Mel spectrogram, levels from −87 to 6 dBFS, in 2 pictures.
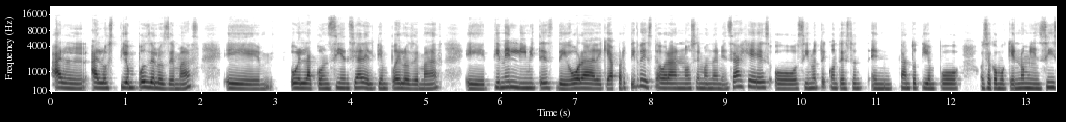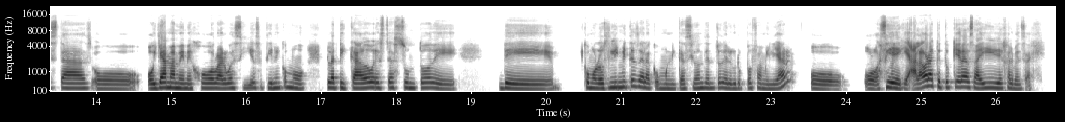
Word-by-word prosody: al 195 -3 0
a 215 - +4
los 205 0 -1
tiempos 220 +1 +2
de 220 - +5
los 190 -3 0
demás, 180 +7 -4 0.3
em, 175 -3 -1 0.2
o 205 - +4
en 195 - +4
la 190 -1 +3
conciencia 195 +2 -2
del 190 -3 -1
tiempo 190 0 -3
de 195 - +4
los 185 -1 +2
demás, 175 +4 -4 0.3
eh, 175 -1 -2
¿tienen 225 +1 +1
límites 205 0 -2
de 175 -1 +1
hora 195 0 +5
de 180 - -3
que 185 - -4
a 180 - -1
partir 200 +6 -7
de 280 - -4
esta 240 -4 -4
hora 195 -1 +3
no 195 0 -4
se 205 - -9
mandan 190 -1 -3
mensajes, 230 +4 -2
o 180 0 -1
si 195 +1 -6
no 205 0 -3
te - - -9
contesto 195 -1 -5
en 195 +2 -8
en 185 -1 -5
tanto 195 0 -4
tiempo, 190 -1 -2 0.3
o 195 - -6
sea, 195 -1 -2
como 185 -1 -1
que 180 0 -2
no 195 +1 0
me 195 - +1
insistas, 195 0 +1
o 175 -1 -3
o 185 - +5
llámame 210 -2 +7
mejor, 200 +2 +1
o - - +5
algo 190 +1 +3
así, 205 0 -6
o - - -6
sea, 200 -2 -17
tienen 205 +1 -2
como 200 -5 -3 0.3
platicado 210 0 +4
este 215 +1 -2
asunto 210 0 -2
de 175 -5 -4 0.5
de 175 -1 +1 0.3
como 205 -2 +2
los 190 +2 +2
límites 230 +4 0
de 240 - +3
la 200 - 0
comunicación 185 +2 -4
dentro 200 +1 -4
del 190 -2 -2
grupo 185 +1 -7
familiar, 180 - -2 0.3
o 165 -3 -2 0.2
o 175 -2 +1
así 225 +6 0
de, 195 -3 +8
ya, 180 - +2
a - - +6
la - - +7
hora 280 +2 +10
que 235 - -1
tú 230 0 -3
quieras, 235 -2 +2
ahí 200 +2 +2
deja 200 0 0
el - - -3
mensaje? 170 +1 -10
195 Hz, 200 wpm, -20 LUFS, 185-210 Hz, 0.5 s, hora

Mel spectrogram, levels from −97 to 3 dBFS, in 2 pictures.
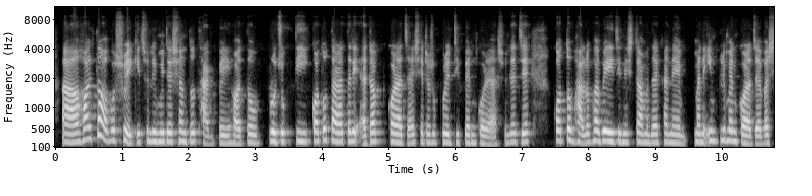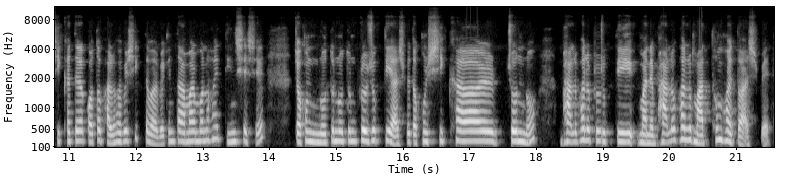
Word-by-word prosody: আ - - +6 0.2
হয়তো 275 +6 +2
অবশ্যই 240 -4 +1
কিছু 200 +3 -3
limitation 215 +1 +1
তো 210 - +2
থাকবেই। 175 +1 -2
হয়তো 170 +3 0 0.3
প্রযুক্তি 215 0 +1 0.2
কত 225 +1 +2
তাড়াতাড়ি 220 0 +3 0.2
adopt 215 +3 0
করা 200 -2 +5
যায় 185 +2 -1
সেটার 195 -1 -4
উপরে 200 0 +1
depend 190 -1 -2
করে 170 -3 0
আসলে 185 +5 -6
যে 205 - +4 0.4
কত 235 +1 +1 0.2
ভালোভাবে 220 +4 +2
এই 215 - +4
জিনিসটা 205 +1 -3
আমাদের 190 -1 -1
এখানে 195 -1 -2 0.3
মানে 200 0 +1
implement 235 -1 -1
করা 180 -2 +5
যায় 170 0 +1
বা 180 - +2
শিক্ষার্থীরা 220 +2 -1
কত 205 - -1
ভালো 185 -1 +1
ভাবে 220 +2 0
শিখতে 275 -4 -9
পারবে। 165 -2 -1
কিন্তু 220 +1 -3
আমার 225 +1 +2
মনে 230 +1 -1
হয় 275 0 -4
দিনশেষে 215 0 -3 0.5
যখন 205 +3 +2 0.2
নতুন, 195 +4 -1
নতুন 225 +1 -1
প্রযুক্তি 235 0 +2
আসবে 170 +5 -6
তখন 215 +4 -3
শিক্ষার 230 0 +4 0.4
জন্য 225 -3 +4 0.6
ভালো, 210 0 +2
ভালো 250 -1 +2
প্রযুক্তি 215 -1 -1 0.3
মানে 185 -1 +2
ভালো, 205 +4 +1
ভালো 265 -1 +3
মাধ্যম 185 +9 0
হয়তো 215 -2 +1
আসবে। - - -7
215 Hz, 165 wpm, -16 LUFS, 195-230 Hz, 0.6 s, আ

